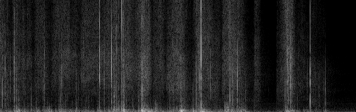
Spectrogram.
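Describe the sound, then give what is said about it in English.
Papery rustling and crinkling of name slips stirred in a hat for a giveaway draw, a run of busy scratchy bursts that fade toward the end. “Okay, let's draw a name from a hat.”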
